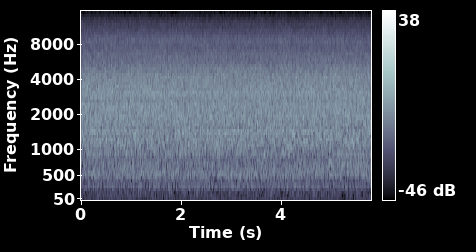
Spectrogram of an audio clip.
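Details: New Flex-a-lite Flex-Wave 16-inch electric puller radiator fan on a stock 4.3L V6, manually switched on from inside; louder than the old fan. A strong, even rush of air with a faint steady hum, no wobble or scraping. Normal operation.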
